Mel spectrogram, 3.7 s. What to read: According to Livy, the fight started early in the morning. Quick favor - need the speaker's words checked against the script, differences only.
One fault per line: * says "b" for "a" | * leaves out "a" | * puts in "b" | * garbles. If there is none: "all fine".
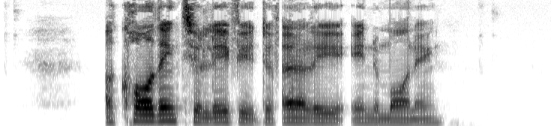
* leaves out "fight started"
